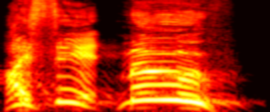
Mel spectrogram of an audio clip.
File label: grunt grenade response; imc; Titanfall 2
